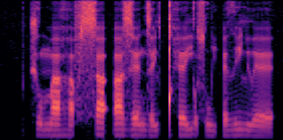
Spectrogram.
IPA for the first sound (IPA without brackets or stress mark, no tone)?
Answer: t͡ʃ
